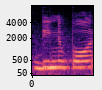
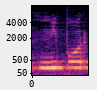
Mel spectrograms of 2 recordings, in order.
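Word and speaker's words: Dnieper: अब देखो यहाँ पे डोनेट्स यहाँ पे है, ये डिनपोर है, डी निपोर भी कह सकते हो इसको, या निपोर भी कह सकते हो, डी साइलेंट रखा तो कोई बात नहीं, या डी निपोर कहो तो सही रहेगा।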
